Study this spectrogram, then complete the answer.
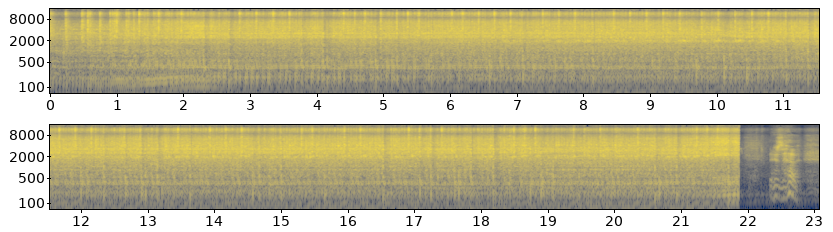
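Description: The engine of a Ford Model A Speedster roars loudly and continuously at close range as more gas is given, a rough, busy drone with people talking under it, ending in a brief drop to quiet.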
